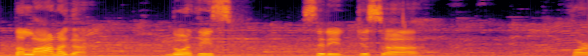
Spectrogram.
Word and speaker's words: Dahlonega: for a long time I thought this was pronounced doll naga but my aunt who lives here told me is correctly pronounced Dahlonega northeast city just a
